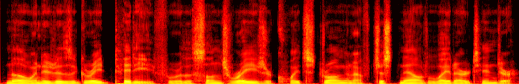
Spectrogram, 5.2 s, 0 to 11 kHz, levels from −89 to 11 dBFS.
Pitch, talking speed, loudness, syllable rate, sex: 95 Hz, 245 wpm, -19 LUFS, 5.2 syllables/s, male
